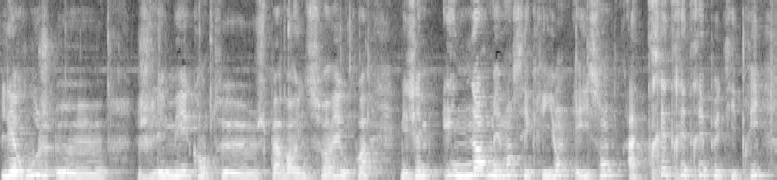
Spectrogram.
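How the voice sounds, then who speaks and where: A woman's voice: mid-range voice, fairly even intonation, moderate pace, a little mellow, echoey room, a little hiss or hum. A woman beauty vlogger chatting casually to camera, rambling with many fillers, at home. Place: small room at home.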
